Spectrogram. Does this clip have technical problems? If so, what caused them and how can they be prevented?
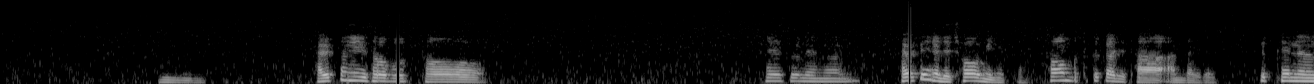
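Yes. Overdone noise removal runs through the whole clip. The reduction was set so strong that frequency bands near the noise estimate were pulled down or switched off, taking quiet parts of the speech with them. The background is near silence with twinkling specks. On a spectrogram the floor looks almost empty, scattered with isolated dots, and the speech has holes in its weaker bands. Use a gentler reduction amount and check the result on the quietest passages.

There are two gaps at joins of encoded pieces: at 3.96 to 4.00 s (about 34 ms) and at 9.08 to 9.11 s (about 24 ms). Each piece carried its encoder's start delay and last-frame padding into the join, so the sound stops abruptly and then resumes where it left off. A waveform shows a short flat line or deep dip with smeared edges. Encode the material as one continuous piece, or trim each piece's delay and padding before joining.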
